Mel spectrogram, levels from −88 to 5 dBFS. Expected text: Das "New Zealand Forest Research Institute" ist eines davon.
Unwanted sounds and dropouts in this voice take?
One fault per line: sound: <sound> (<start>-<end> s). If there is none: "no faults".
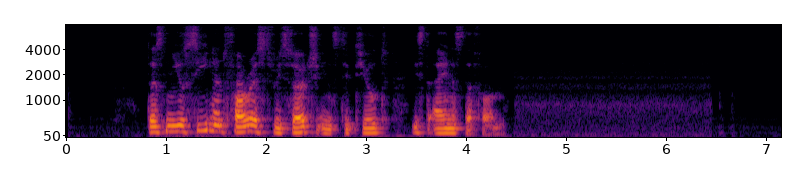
no faults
